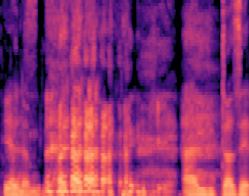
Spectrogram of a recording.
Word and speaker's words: Wynnm: There's been a lot of the mispronunciation of my name in my life, but we set the record straight here. Yes. Wynnm.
